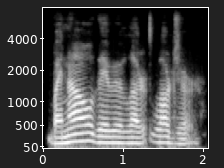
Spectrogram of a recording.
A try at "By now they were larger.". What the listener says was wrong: Give me a good W here as well. Instead of woo, were. By now they were larger.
